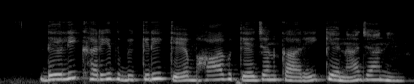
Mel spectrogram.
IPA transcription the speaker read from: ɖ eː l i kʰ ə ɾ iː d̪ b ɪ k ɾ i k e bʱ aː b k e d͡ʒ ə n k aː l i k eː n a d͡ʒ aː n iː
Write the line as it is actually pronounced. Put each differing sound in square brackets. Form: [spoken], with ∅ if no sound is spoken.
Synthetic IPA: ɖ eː l i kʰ ə ɾ iː d̪ b ɪ k ɾ i k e bʱ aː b k e d͡ʒ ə n k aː [ɾ] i k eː n a d͡ʒ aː n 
